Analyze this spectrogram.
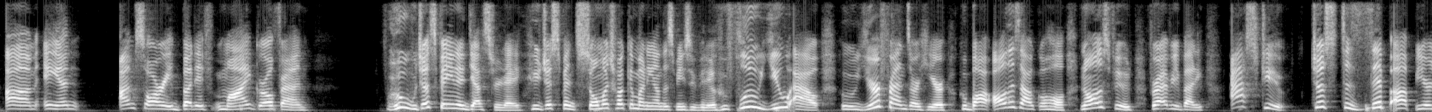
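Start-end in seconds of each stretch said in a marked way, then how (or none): none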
